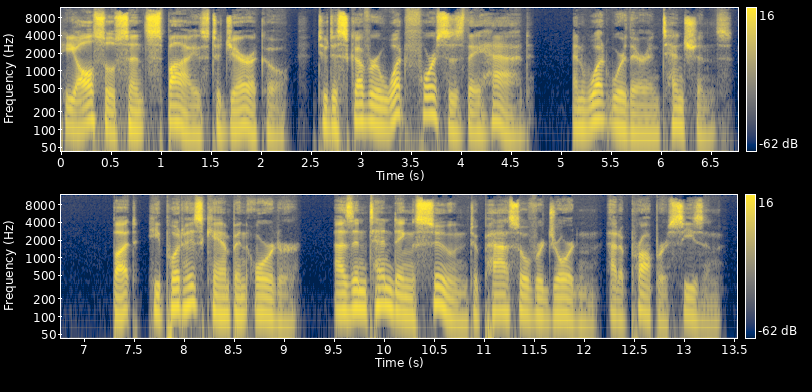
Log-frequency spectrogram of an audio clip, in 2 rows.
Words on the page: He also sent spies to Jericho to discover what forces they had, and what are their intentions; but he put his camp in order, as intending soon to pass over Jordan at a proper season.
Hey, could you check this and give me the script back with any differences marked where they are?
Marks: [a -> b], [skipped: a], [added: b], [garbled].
He also sent spies to Jericho to discover what forces they had, and what [are -> were] their intentions; but he put his camp in order, as intending soon to pass over Jordan at a proper season.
